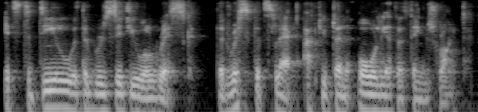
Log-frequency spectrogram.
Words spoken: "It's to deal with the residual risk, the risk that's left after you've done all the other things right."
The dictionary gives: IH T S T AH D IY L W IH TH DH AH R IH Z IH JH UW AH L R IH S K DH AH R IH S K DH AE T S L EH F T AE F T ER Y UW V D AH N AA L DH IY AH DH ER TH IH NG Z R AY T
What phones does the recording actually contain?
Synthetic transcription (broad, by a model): IH T S T AH D IY L W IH DH AH R IH Z IH JH UW AH L R IH S K DH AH R IH S K DH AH T S L EH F T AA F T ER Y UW V D AH N AA L DH IY AH DH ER TH IH NG Z R AY T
